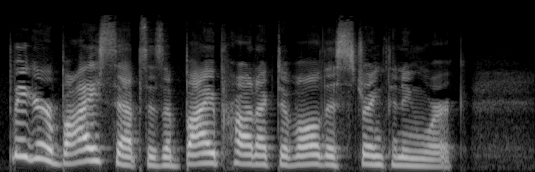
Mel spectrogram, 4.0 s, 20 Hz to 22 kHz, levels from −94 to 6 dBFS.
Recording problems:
none

